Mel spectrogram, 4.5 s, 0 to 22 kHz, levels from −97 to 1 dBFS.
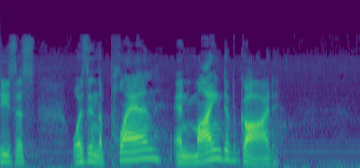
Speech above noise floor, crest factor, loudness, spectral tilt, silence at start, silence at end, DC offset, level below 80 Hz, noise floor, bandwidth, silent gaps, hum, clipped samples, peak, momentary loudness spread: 33 dB; 22 dB; -30 LUFS; -6 dB/octave; 0 s; 1.05 s; under 0.1%; -64 dBFS; -62 dBFS; 10.5 kHz; none; 60 Hz at -55 dBFS; under 0.1%; -10 dBFS; 14 LU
